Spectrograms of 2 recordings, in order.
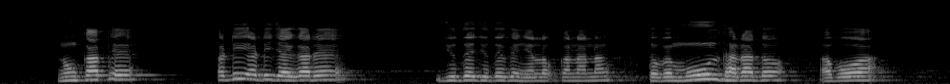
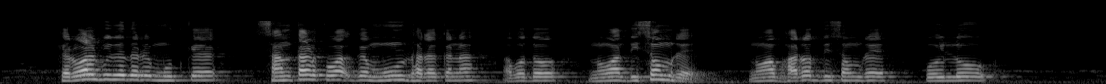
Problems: none marked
